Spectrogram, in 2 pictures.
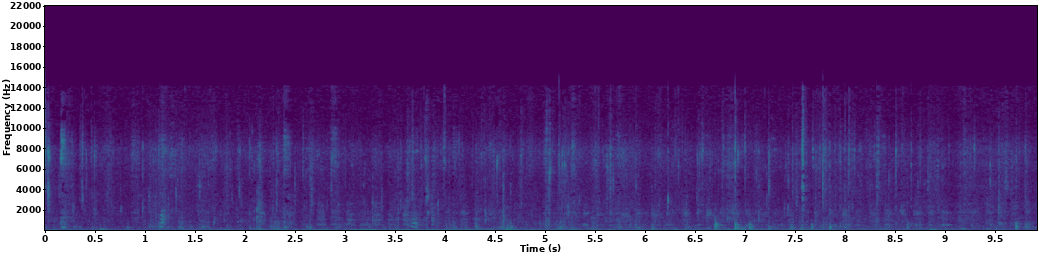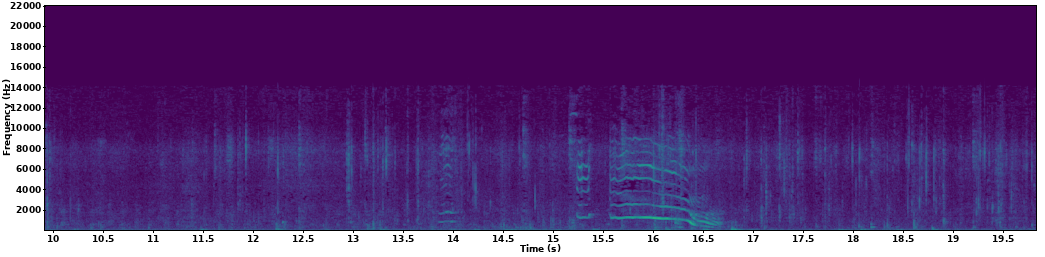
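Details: Flute's three-week-old puppies nursing and playing on their three-week birthday: steady soft breathy panting and rustling throughout, then one loud whining squeal with stacked harmonics, rising and falling, about three-quarters of the way in.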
